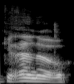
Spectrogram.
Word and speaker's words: Grano: Do you pronounce Grano? – Correct, how you said it. It's like Grano. Yeah, like Renault with a G at the front. Greno.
